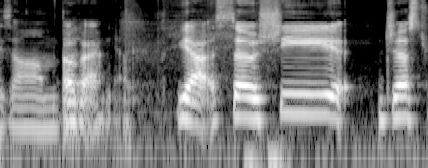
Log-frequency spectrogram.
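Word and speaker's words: Zahm: um and so maddie zom zame i'm really bad at pronouncing spell it z-a-h-m zom i'd say zom okay yeah so she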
